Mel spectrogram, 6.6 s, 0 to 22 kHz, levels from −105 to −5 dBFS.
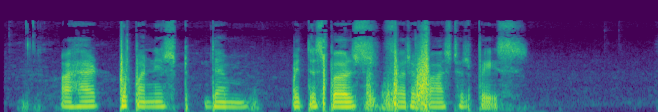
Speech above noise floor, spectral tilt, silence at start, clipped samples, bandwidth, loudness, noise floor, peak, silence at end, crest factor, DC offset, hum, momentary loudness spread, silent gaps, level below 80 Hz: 50 dB; -5.5 dB/octave; 0.2 s; under 0.1%; 11.5 kHz; -20 LUFS; -69 dBFS; -2 dBFS; 1.35 s; 20 dB; under 0.1%; none; 14 LU; none; -44 dBFS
